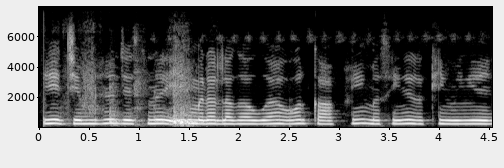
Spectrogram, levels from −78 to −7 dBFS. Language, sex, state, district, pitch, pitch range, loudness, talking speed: Hindi, female, Uttar Pradesh, Jalaun, 235 Hz, 230-240 Hz, -13 LUFS, 185 wpm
